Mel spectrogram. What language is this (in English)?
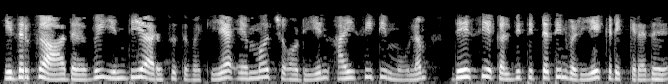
Tamil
